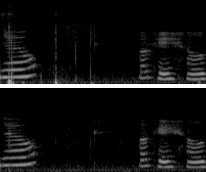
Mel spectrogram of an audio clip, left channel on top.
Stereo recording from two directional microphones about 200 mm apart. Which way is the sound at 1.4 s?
20° left (ahead or behind).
